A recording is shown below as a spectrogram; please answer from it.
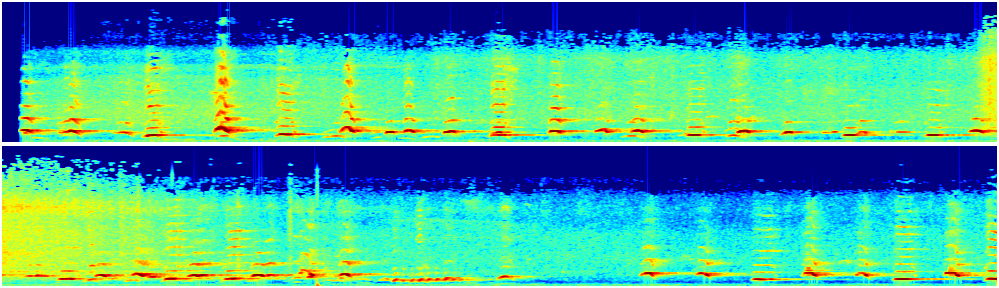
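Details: Forest monkeys calling in a dense chorus: many overlapping harmonic, arching hoots and rising-falling cries, some descending, with a brief burst of hiss near the middle and a short lull before the calling resumes.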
